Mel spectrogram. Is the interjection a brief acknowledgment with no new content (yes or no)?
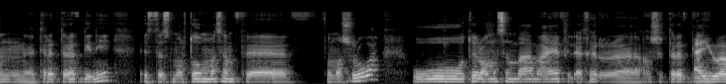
no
